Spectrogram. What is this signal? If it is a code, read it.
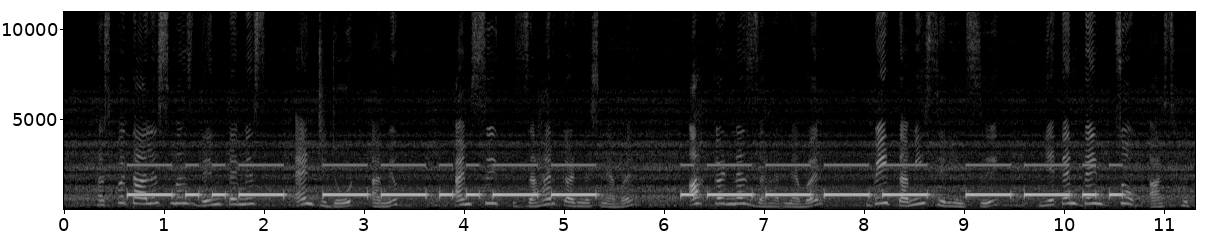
Morse code, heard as a keyed tone, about 9 wpm, 820 Hz, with speech in Kashmiri. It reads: X, 1Z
